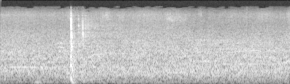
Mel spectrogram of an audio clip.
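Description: Steady splashing and hiss of an indoor pool during a swimming race, with one sharp knock about half a second in.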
